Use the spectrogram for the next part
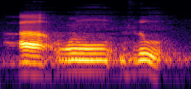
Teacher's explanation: Antara hamzah dengan ain jangan dilebur. Jangan dilebur, pisahkan.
